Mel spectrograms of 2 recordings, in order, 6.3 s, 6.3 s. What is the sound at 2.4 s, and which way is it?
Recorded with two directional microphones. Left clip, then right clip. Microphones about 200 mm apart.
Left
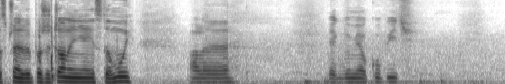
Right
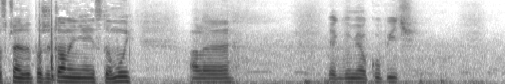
Speech, 15° left (ahead or behind).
